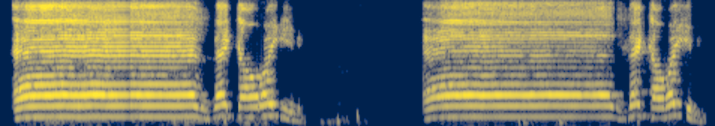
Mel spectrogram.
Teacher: Hamzah wasal yang kedua ini diganti dengan alif maddiyah. Ya. Dan panjangnya adalah 6 harokat. · Jadi cara membacanya dibaca dengan 6 harokat. Ya, dengan mad isbah ya, dengan mad yang sempurna yaitu 6 harokat. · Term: ibdal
